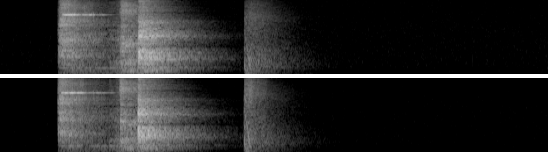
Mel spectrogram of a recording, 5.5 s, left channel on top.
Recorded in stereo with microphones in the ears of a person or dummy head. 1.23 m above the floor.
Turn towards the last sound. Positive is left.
turn(degrees=-45)  # may be behind; listen again after turning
